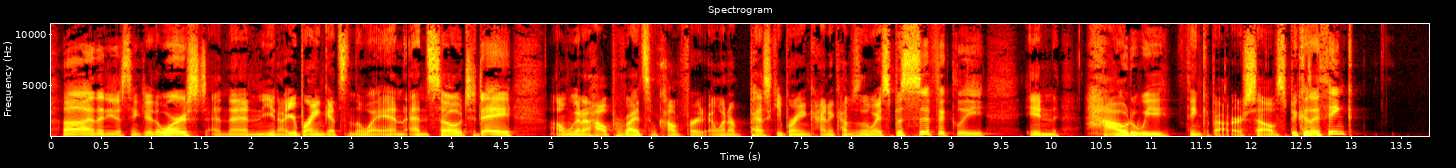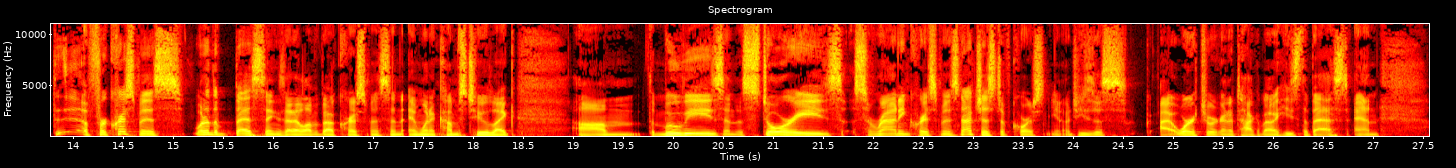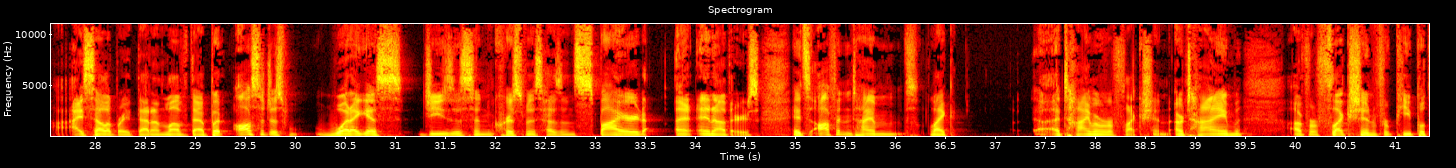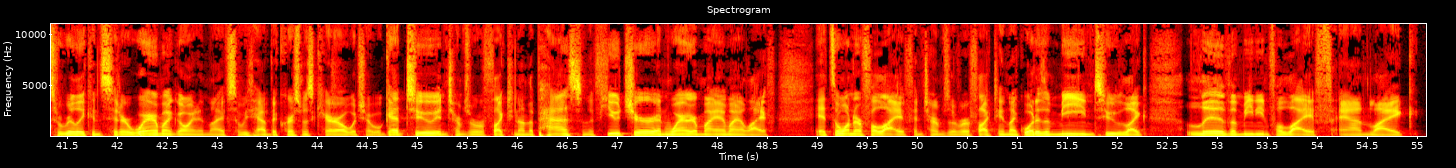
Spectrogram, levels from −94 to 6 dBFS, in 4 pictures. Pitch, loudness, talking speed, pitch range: 115 Hz, -16 LUFS, 205 wpm, 105-125 Hz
